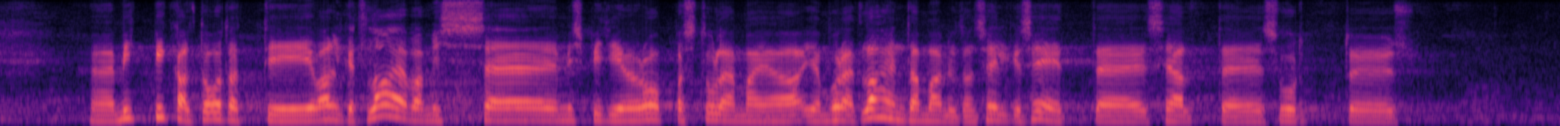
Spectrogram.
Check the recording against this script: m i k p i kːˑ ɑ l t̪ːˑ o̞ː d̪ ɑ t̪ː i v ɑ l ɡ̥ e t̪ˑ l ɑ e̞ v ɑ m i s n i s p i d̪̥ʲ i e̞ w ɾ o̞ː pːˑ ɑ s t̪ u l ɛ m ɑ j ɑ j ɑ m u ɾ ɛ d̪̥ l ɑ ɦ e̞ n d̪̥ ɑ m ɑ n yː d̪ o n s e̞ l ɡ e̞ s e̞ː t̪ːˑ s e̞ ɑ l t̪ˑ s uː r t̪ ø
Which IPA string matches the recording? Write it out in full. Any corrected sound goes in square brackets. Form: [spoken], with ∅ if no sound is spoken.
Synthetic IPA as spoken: m i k p i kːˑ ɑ l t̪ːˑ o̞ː d̪ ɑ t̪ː i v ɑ l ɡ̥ e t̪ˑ l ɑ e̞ v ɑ m i s [m] i s p i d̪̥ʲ i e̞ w ɾ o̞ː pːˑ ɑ s t̪ u l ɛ m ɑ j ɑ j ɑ m u ɾ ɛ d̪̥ l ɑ ɦ e̞ n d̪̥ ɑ m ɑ n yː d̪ o n s e̞ l ɡ e̞ s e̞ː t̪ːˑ s e̞ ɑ l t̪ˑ s uː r t̪ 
